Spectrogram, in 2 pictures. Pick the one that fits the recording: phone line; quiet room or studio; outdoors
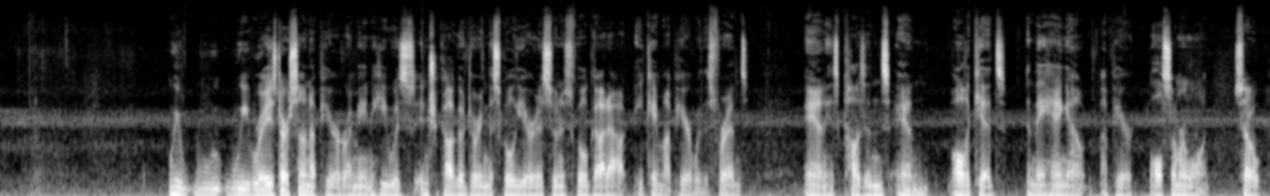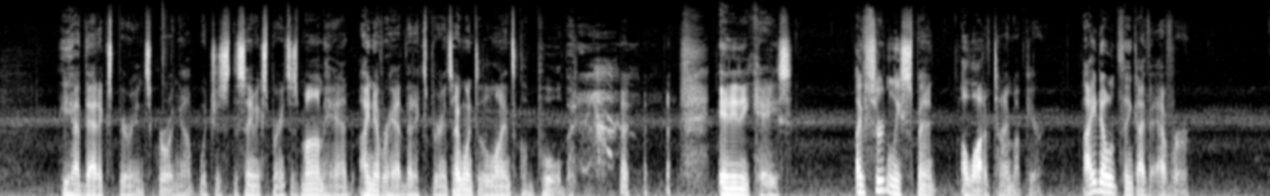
outdoors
